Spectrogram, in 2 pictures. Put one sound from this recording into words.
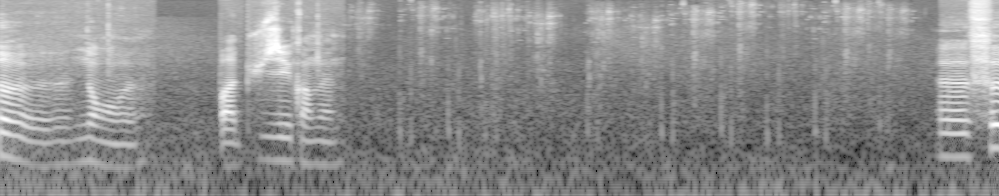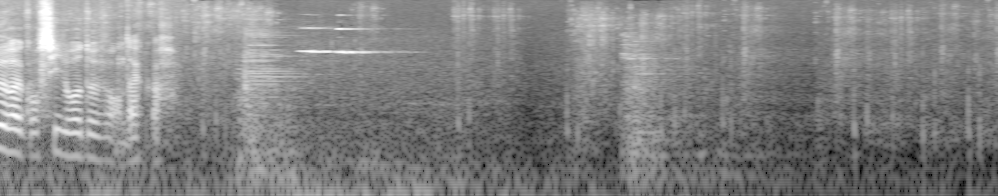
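Heavy footsteps clank on stone.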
